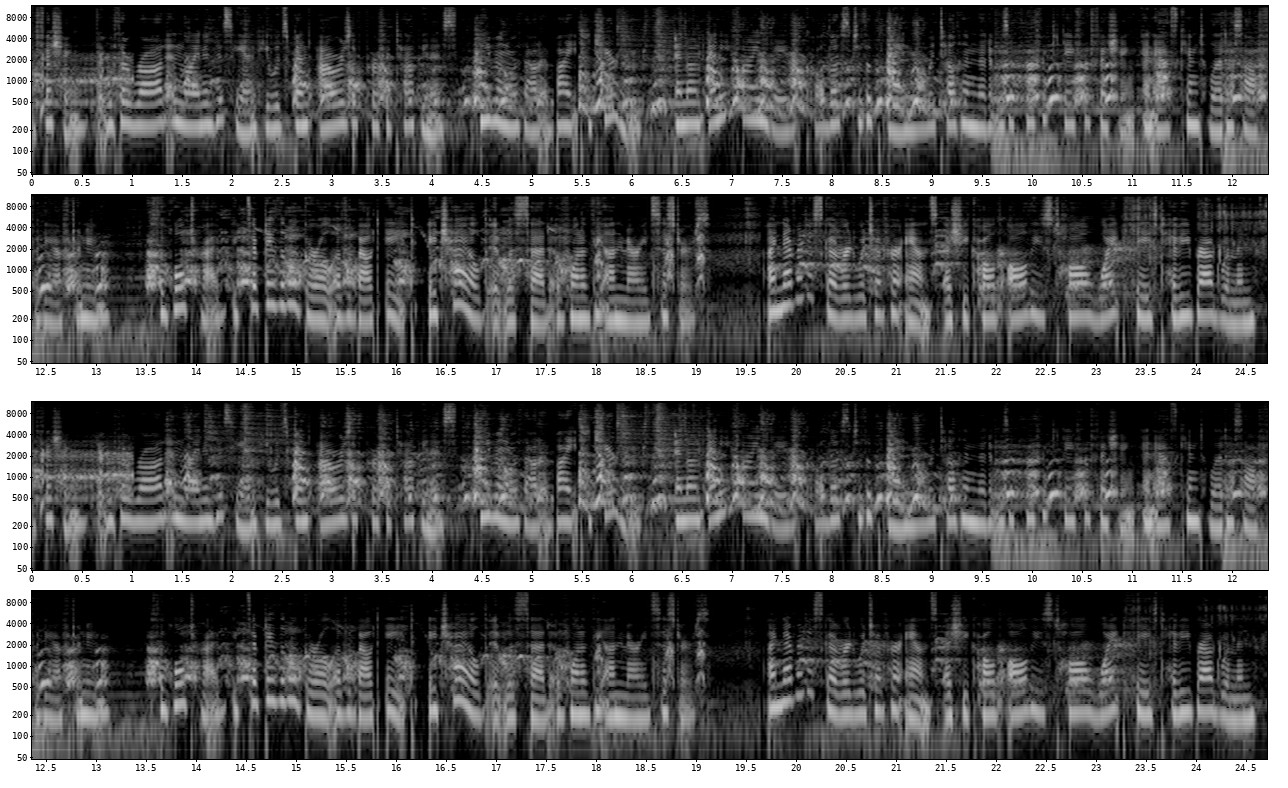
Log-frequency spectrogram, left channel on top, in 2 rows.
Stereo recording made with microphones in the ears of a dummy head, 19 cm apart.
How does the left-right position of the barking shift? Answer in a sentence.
In this clip you hear the barking go from the right side to the left.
